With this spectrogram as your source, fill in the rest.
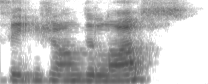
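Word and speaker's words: Saint-Jean-de-Losne: And it's going from Dijon, which we now know better as Saint Jean de Los or de Lone, as some were telling me that it's pronounced.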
